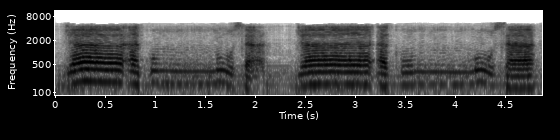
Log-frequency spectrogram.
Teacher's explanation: عندنا إذا ميم ساكنة بعدها ميم متحركة بالضم، يعني فندغم الميم الأولى وهي الساكنة في الميم الثانية وهي المتحركة بالضم وهي ميم موسى، ندغم هذه الميم الأولى في الميم الثانية فيصبحان ميما واحدة مشددة. · Term: إدغاما شفويا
